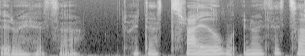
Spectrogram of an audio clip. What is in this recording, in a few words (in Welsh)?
"traul", Welsh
